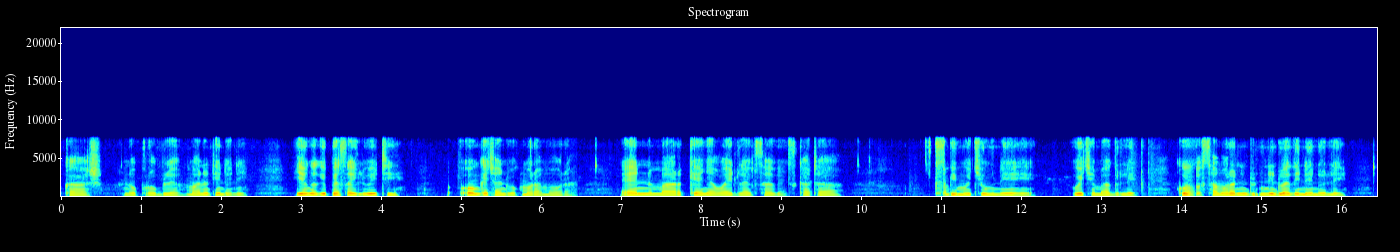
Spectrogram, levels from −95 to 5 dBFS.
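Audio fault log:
6.37–6.46 s, 8.97–9.11 s, 10.95–11.07 s, 14.05–14.26 s: VoIP packet loss concealed by the speech codec. After "onge chandruok moramora" and at each later gap, the Speex decoder extends the last pitch and filter into a buzzy tone or coloured noise that fades, lasting 80 to 140 ms. The speech stays weak briefly afterwards as the decoder state recovers.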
